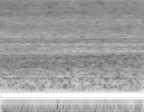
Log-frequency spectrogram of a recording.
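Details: Garbage disposal after clearing lemon peels and freeing it with the Allen key, then running it with hot water: even, steady low hum with no rattle, grinding or stalling; sink no longer backing up. Normal running.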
